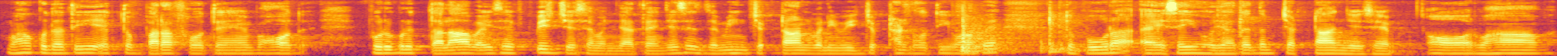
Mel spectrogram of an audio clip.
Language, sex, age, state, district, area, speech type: Urdu, male, 18-30, Uttar Pradesh, Lucknow, urban, spontaneous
